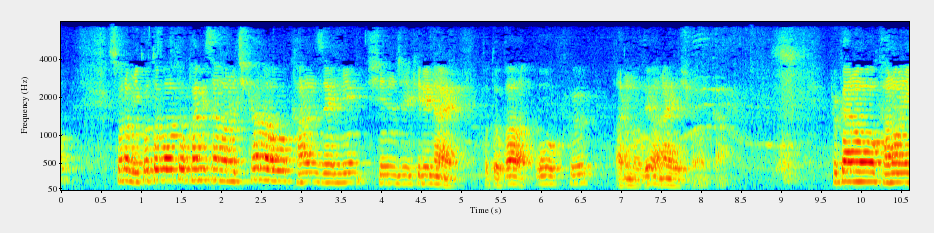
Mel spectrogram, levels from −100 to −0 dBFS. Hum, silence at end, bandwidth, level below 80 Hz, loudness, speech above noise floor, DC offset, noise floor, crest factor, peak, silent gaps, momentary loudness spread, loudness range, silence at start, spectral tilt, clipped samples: none; 0 s; 7.4 kHz; -64 dBFS; -19 LUFS; 23 dB; under 0.1%; -42 dBFS; 18 dB; 0 dBFS; none; 19 LU; 7 LU; 0 s; -7 dB/octave; under 0.1%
